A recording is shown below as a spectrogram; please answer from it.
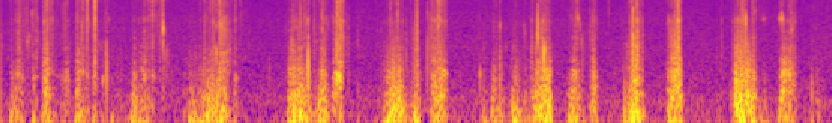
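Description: A clear silicone ear pick scratches inside the ear canal of a white silicone ear mounted on a binaural microphone block. Close, low, muffled crunching and rubbing strokes come in quick uneven bursts, each dying away at once with no ring.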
